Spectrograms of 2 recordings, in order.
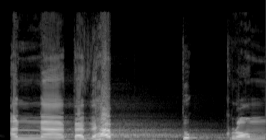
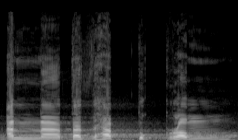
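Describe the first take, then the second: No difference in how they are said.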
